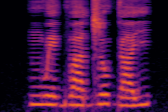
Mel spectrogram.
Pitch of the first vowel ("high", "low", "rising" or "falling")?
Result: low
